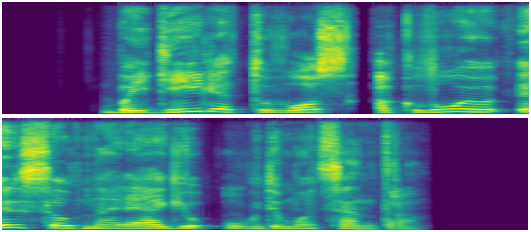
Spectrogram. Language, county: Lithuanian, Vilnius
